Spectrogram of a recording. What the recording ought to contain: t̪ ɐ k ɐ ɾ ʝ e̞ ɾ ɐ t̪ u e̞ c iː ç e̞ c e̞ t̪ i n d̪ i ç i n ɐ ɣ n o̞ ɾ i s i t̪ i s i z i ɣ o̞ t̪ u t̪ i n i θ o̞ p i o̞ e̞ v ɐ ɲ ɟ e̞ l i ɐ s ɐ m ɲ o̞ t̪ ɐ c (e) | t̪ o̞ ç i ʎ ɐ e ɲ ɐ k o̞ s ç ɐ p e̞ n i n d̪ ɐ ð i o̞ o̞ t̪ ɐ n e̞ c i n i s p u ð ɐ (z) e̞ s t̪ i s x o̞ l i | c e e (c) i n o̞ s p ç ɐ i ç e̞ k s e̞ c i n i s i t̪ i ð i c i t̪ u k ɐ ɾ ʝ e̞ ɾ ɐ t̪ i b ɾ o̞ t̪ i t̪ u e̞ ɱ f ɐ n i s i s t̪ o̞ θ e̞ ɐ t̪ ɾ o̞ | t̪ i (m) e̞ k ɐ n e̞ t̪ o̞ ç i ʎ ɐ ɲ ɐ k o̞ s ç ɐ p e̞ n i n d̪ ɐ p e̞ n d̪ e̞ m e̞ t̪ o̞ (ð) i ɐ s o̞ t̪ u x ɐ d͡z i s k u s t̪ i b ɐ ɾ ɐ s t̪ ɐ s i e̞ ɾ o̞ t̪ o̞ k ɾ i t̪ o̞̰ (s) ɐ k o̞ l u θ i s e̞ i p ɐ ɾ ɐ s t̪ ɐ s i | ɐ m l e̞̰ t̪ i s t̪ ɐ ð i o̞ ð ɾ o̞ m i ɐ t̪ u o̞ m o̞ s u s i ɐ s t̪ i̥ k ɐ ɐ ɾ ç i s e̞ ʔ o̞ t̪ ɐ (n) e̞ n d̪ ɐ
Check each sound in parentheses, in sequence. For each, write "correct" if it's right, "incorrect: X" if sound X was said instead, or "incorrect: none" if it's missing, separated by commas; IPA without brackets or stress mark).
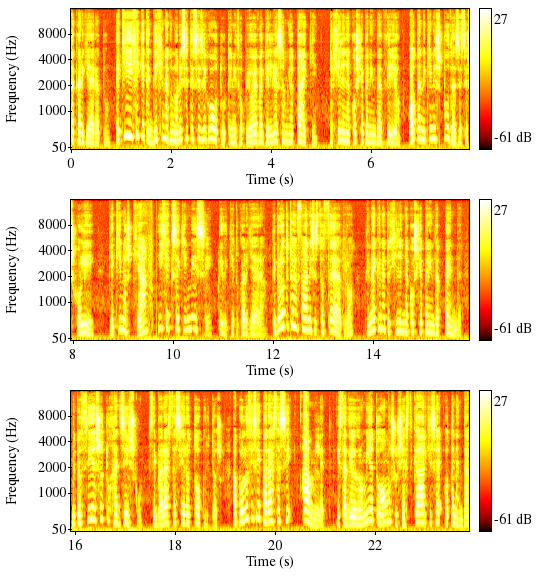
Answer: incorrect: i, correct, correct, incorrect: n, incorrect: θ, correct, correct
